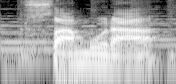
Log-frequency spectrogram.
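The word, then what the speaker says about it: くさむら: So yeah, Kusamura, again unaccented, technically could make sense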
